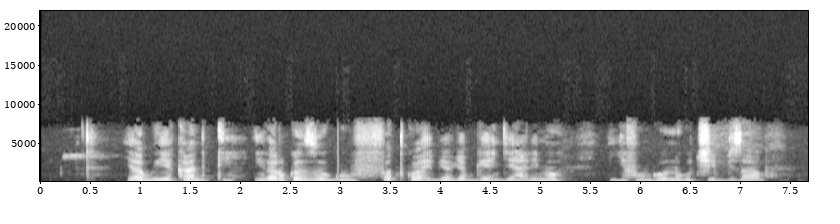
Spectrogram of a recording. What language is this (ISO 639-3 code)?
kin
